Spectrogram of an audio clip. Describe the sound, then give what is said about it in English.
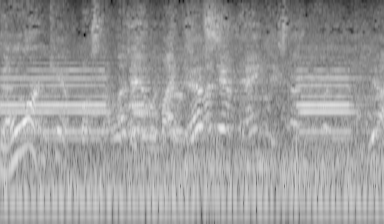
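A car horn blares outside in two sustained blasts, one at the start and another near the end, while people talk over it. “Who's honking the...”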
